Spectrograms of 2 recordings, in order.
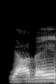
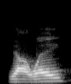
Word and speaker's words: Yahveh: Yahveh is probably the closest. It may even be right, but nobody knows that for sure. Yahweh, nope, that's 1800s. That's German influence. Their W made the V sound.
